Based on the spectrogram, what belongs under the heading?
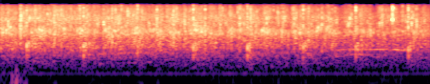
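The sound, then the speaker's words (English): A crowd claps steadily, a dense wash of many hands applauding together, with no voices standing out. “Would you clap your hands if you're looking for Jesus Christ?”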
